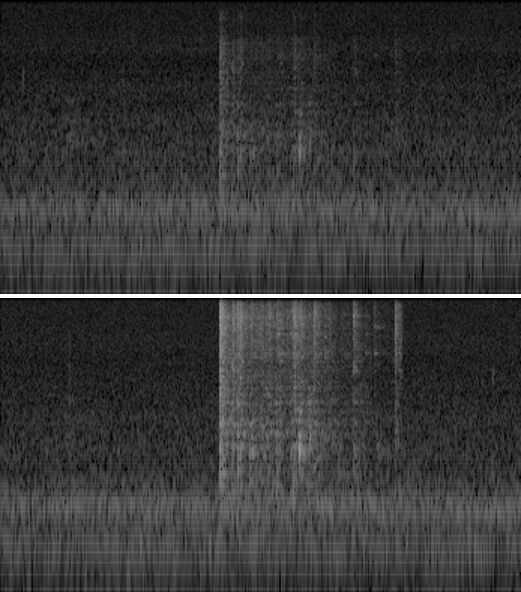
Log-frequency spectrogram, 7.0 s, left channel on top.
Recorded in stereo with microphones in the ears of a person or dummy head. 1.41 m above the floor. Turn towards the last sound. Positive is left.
turn(degrees=-70)  # may be behind; listen again after turning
